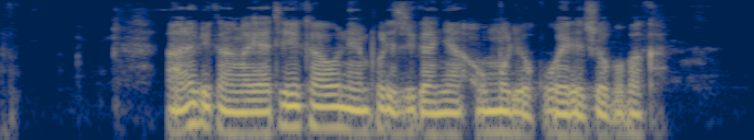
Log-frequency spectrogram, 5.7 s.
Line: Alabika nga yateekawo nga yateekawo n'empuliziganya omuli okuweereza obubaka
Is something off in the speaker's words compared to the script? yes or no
yes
